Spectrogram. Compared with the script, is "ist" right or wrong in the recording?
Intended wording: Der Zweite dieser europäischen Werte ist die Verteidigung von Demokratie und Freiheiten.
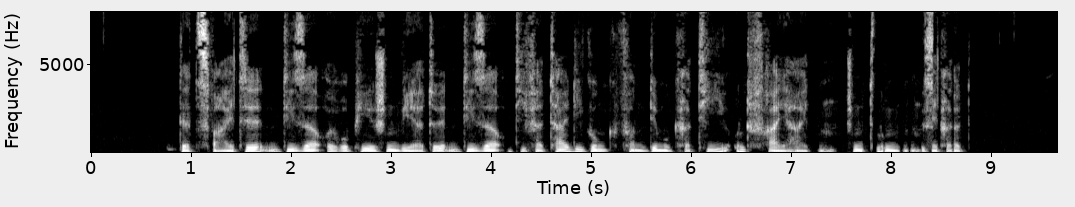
wrong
